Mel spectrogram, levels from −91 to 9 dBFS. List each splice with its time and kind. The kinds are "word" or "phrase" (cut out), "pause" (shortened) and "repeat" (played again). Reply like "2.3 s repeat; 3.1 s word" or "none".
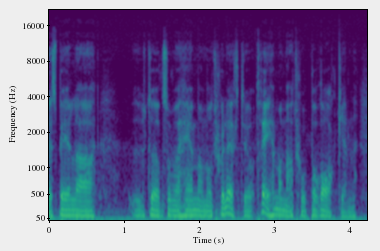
1.5 s word; 2.7 s word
